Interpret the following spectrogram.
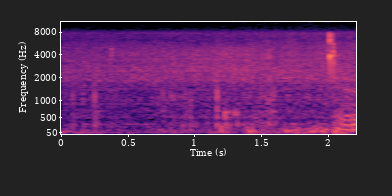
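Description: Quiet control-room background between talk: a steady faint hiss with a few small ticks about a second in.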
